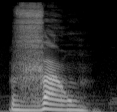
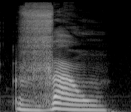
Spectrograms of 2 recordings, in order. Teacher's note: the air flows simultaneously through your mouth, which is normal, but also through your nose. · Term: nasal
